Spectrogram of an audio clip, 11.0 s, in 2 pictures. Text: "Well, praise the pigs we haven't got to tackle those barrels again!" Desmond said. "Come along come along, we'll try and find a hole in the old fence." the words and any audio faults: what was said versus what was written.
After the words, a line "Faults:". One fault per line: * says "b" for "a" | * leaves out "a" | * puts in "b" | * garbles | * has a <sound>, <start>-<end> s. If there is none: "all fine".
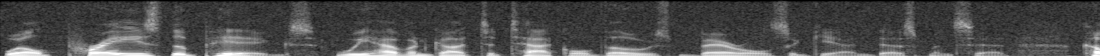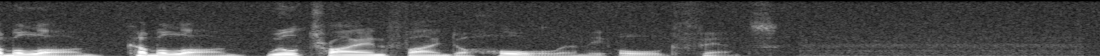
"Well, praise the pigs we haven't got to tackle those barrels again!" Desmond said. "Come along come along, we'll try and find a hole in the old fence."
Faults:
all fine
